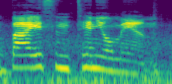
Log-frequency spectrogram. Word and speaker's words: Bicentennial Man: The Bicentennial Man. And every time I say that, I have to think about it because I feel like I'm going to say it wrong. – No, you got it.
